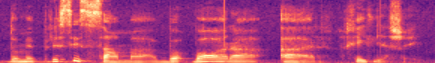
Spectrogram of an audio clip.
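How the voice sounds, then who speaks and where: Explaining in Swedish, a woman teaches how to write Kurdish letters, speaking softly, slowly, and patiently. Her voice is medium-pitched and gravelly; she repeats words and frequently sinks to a whisper, over a slight hiss or hum.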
